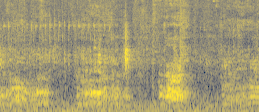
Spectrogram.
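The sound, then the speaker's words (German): A dog growls and snarls at a man's leg on an uphill road in a headwind, with a few rough, low bursts rising over a steady background of rushing noise. “Verdammter Köter, hau ab! Weg von meinem Bein, du!”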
